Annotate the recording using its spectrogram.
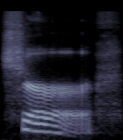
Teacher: you have the elevation of the tongue, and you also have your lips are protruded forward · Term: pelletization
